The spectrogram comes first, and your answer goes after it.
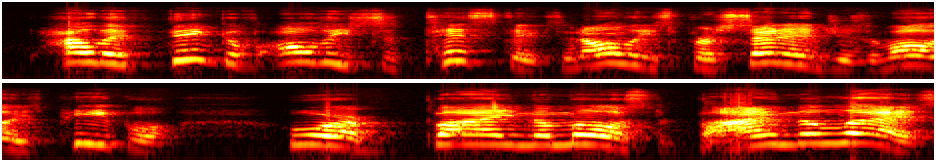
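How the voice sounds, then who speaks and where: Projected and raised, a man's extremely high voice carries a bright, sharp tone and lively intonation at a fairly slow pace. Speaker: YouTuber. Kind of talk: casual rant to camera.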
